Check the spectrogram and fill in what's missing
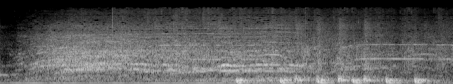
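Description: An audience at a live event claps and cheers loudly, a sustained crowd roar with shouts and whoops, and rhythmic clapping swelling near the end.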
